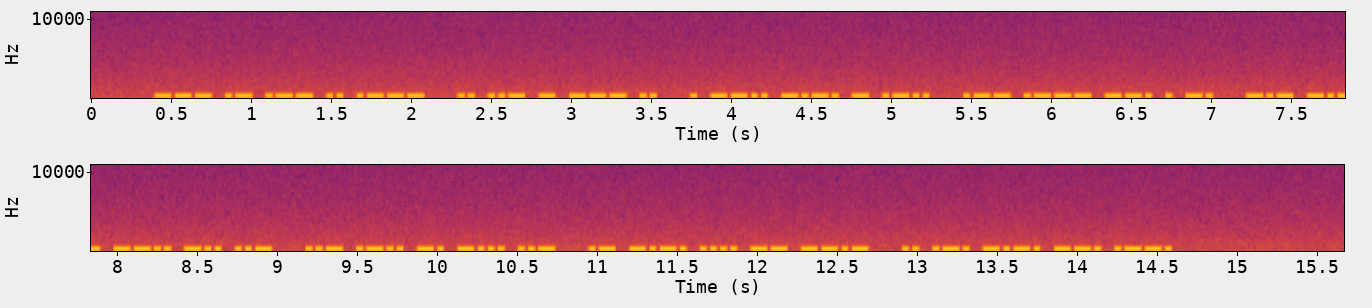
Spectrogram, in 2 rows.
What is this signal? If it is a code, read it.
Morse code (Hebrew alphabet), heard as a keyed tone, machine-sent, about 38 wpm, 500 Hz. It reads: האציע יטתהי וזסתל צעגון ככזדט טלנבט אסחמק ירסגף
